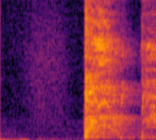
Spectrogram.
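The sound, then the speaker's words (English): A sudden COVID cough from a tickle in the throat bursts out after a brief quiet stretch, followed by a second, smaller cough burst a moment later; no talking accompanies it. “Oh, tickle, COVID cough.”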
